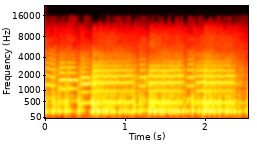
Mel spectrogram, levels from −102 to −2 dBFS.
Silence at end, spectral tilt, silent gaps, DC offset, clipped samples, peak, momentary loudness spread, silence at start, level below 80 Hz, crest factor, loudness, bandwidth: 0 s; -5 dB/octave; none; under 0.1%; under 0.1%; 0 dBFS; 3 LU; 0 s; -54 dBFS; 14 dB; -13 LUFS; 12.5 kHz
